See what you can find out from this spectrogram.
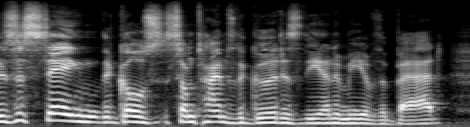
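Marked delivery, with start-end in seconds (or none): none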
